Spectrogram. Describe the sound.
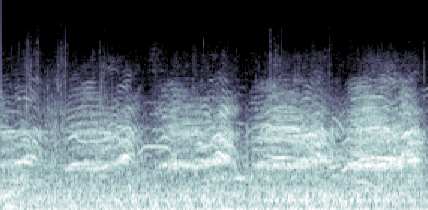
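A crowd cheers outdoors at a dock in Chatham, Massachusetts, seeing off a rower setting out to row across the Atlantic on flat water with calm wind; voices rise and swell in repeated waves over a steady bed of noise and murmuring chatter, loud throughout.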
